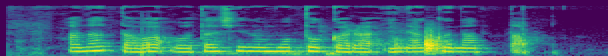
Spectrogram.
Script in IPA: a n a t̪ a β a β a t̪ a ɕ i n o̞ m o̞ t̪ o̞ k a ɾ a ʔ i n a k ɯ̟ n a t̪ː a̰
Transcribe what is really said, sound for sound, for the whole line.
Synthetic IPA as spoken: a n a t̪ a β a β a t̪ a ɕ i n o̞ m o̞ t̪ o̞ k a ɾ a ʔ i n a k ɯ̟ n a t̪ː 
